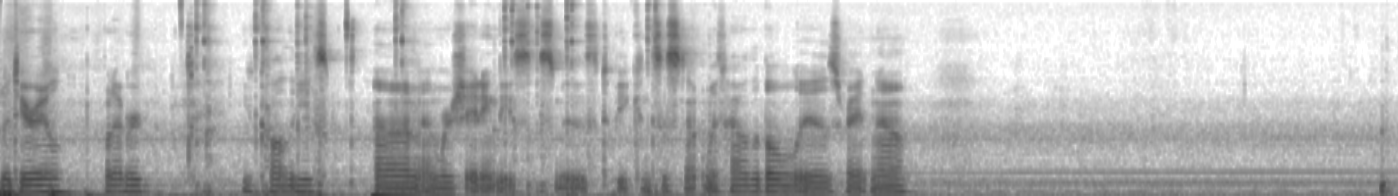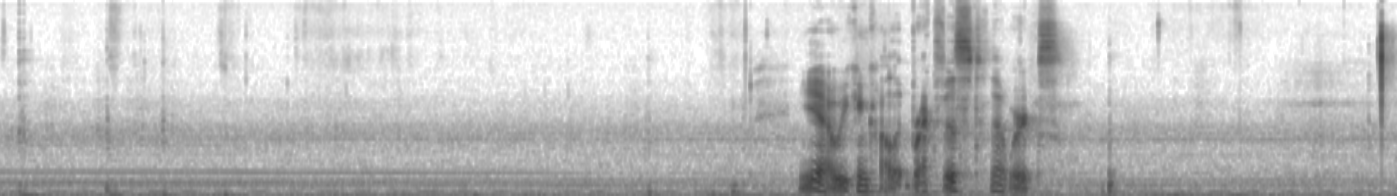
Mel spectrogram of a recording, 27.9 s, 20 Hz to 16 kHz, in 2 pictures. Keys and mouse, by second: 2.0 click, 3.1 right click, 5.0 click, 5.3 right click, 7.1-13.8 middle drag, 25.0-27.9 middle drag.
